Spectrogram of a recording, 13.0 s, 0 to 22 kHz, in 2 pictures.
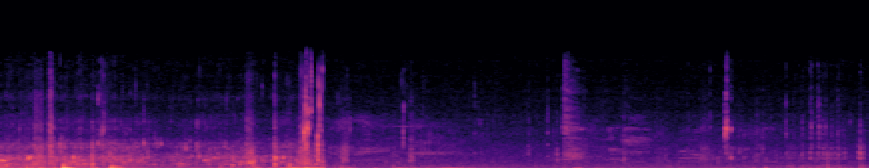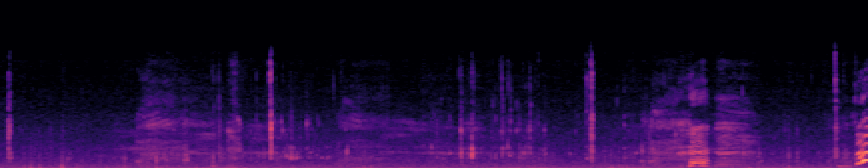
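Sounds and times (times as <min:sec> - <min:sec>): pool water lapping: 0:00.0 - 0:02.5, 0:07.3 - 0:13.0
small clicks and drips: 0:07.8 - 0:13.0.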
